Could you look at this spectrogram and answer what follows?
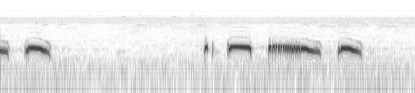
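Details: Spotted dove call played as a lure: a falling coo at the start, then a full phrase of a clipped double note, a hooked coo, a long rough coo and a final dropping coo.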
